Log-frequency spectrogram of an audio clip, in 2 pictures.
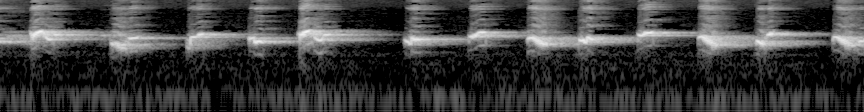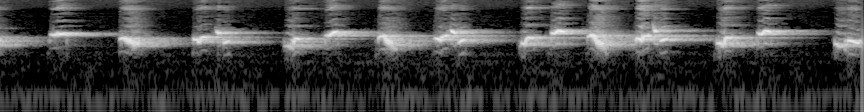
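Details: Energetic 'ropel panjang' song of a sooty-headed bulbul, used to provoke an unwilling bird to sing; dense series of about twenty-five fluty, downslurred and upslurred notes with hardly a gap.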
